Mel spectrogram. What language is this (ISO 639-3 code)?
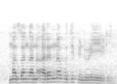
ven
